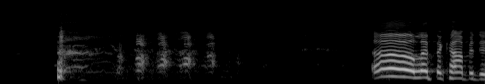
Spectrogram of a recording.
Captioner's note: all laugh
